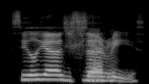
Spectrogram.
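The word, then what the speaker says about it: Célia Géry: The phonetic pronunciation says C, as for the last name says CH. So Celia Géry.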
